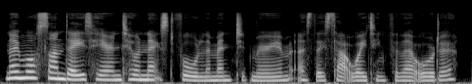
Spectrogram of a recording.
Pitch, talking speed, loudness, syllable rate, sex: 210 Hz, 205 wpm, -18 LUFS, 5.4 syllables/s, female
